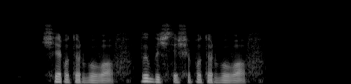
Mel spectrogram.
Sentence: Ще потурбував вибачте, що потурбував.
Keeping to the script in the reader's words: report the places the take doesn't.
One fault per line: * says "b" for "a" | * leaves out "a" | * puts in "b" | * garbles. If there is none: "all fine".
all fine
